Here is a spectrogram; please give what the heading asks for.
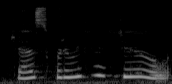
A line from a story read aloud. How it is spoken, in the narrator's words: asked Sarah between her sobs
